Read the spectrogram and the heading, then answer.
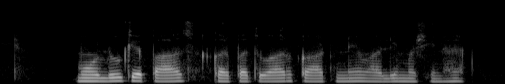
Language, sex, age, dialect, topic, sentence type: Hindi, male, 18-24, Marwari Dhudhari, agriculture, statement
